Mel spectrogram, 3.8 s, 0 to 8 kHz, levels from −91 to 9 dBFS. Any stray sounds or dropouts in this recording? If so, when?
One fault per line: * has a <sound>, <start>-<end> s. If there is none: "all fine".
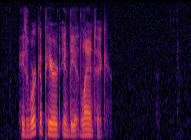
all fine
